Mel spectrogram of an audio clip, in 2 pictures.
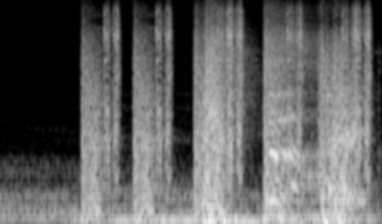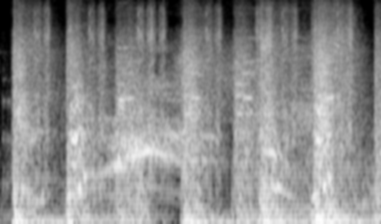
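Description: Game fight effects clash and crackle.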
